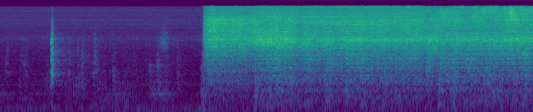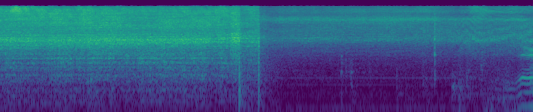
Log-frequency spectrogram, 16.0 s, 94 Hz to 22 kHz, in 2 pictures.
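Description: Hypertherm Powermax45 XP plasma cutter drag-cutting quarter-inch plate along a straight edge. After about three seconds the arc starts with a loud, steady hiss that cuts off suddenly a few seconds before the end, leaving a quieter hiss until the end.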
